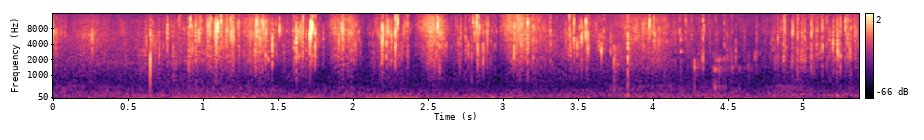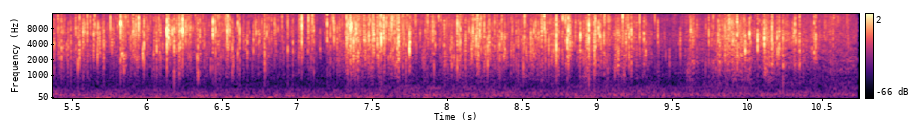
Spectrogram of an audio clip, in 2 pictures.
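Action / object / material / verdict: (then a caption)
scrape / soft plastic bubble packaging sleeve / plastic / none. A clear, soft, bubble-textured plastic packaging sleeve, hand-sized and empty, is crinkled, squeezed and scratched with long nails. The result is a dense, continuous stream of bright, crisp crackles and scratchy rustles over a faint low rumble. Sharp clicks and brief louder bursts recur throughout.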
